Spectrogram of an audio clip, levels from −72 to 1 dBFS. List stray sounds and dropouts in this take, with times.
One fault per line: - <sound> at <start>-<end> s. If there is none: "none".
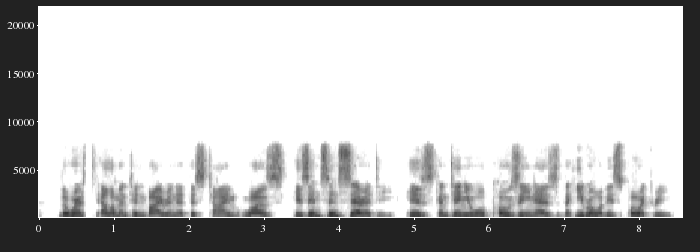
- dropout at 0.6-0.7 s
